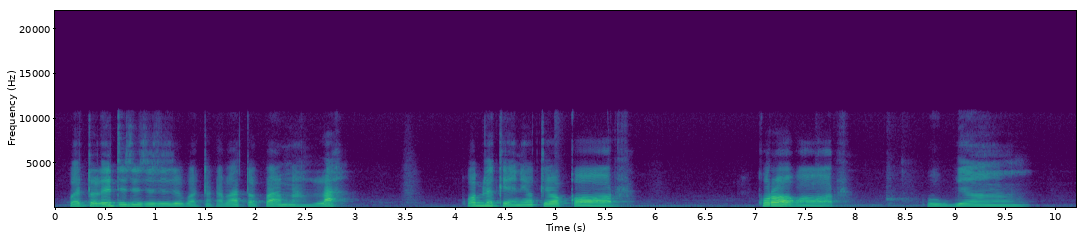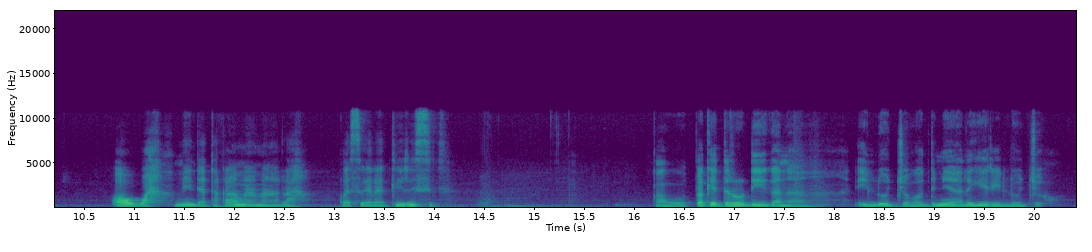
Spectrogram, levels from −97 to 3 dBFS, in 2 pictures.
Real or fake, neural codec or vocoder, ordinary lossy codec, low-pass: real; none; none; 10.8 kHz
